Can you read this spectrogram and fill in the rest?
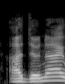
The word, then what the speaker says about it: Adonai: Adonai, which doesn't at all correspond to those four Hebrew letters, and it means my Lord.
